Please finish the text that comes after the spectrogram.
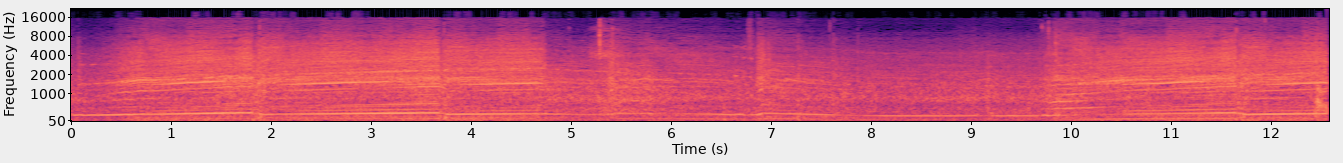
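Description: An Audi R8 GT3 race car on the Bathurst circuit in a racing video game, its engine droning loud and steady as it rises through the gears with sharp shift steps, and no speech over it.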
